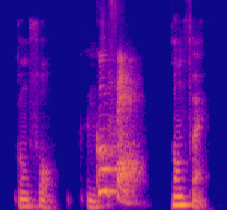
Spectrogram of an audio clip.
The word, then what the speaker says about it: fait: Qu'on fait. Ouais, A plus I, je prononce E.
